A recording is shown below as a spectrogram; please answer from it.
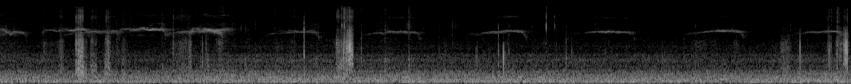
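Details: Fighting birds at a window repeat short arched whistles roughly every second, high and thin, while loud sharp knocks and clicks break through at intervals over a constant low background noise.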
